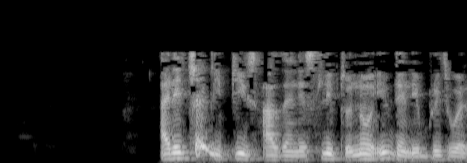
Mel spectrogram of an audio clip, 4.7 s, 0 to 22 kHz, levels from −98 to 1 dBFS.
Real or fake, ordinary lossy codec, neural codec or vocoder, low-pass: real; MP3, 24 kbps; none; 7.2 kHz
